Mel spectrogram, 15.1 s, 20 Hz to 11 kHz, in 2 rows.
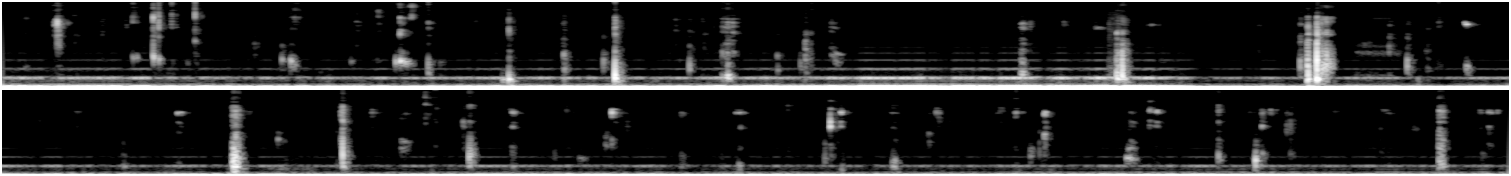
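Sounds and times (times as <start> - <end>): faint steady hum: 0.0 - 15.0
close chewing mouth sounds: 0.2 - 4.2, 6.5 - 7.4, 8.1 - 15.0.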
